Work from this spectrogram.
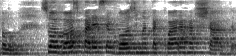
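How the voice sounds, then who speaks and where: There is noticeable background noise behind a woman's voice. The room echo is audible. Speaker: therapist. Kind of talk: live stream talk. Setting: live stream.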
